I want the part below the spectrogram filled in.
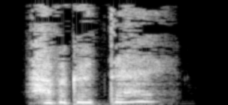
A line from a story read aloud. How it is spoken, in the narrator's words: whisper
